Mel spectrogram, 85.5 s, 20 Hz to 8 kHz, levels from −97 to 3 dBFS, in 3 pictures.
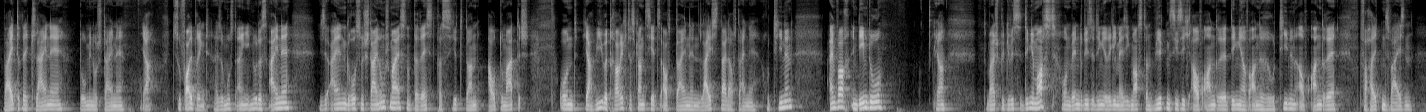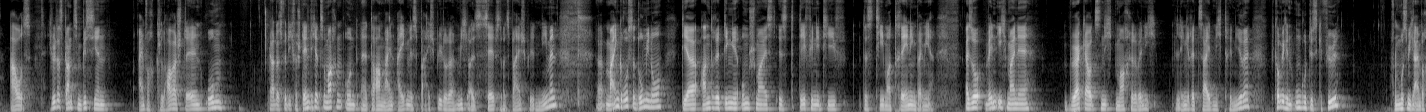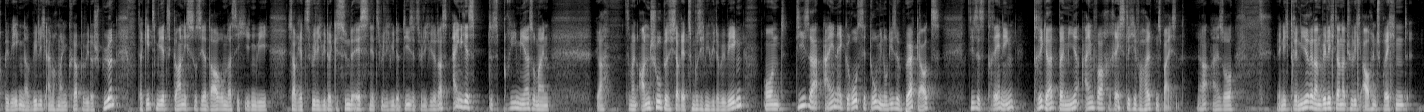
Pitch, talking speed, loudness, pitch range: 115 Hz, 155 wpm, -24 LUFS, 105-125 Hz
